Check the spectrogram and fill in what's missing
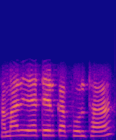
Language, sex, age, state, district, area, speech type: Hindi, female, 45-60, Uttar Pradesh, Bhadohi, urban, conversation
